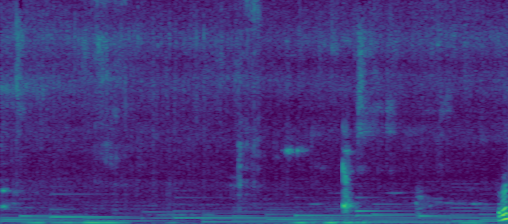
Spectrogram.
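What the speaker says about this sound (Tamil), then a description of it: "வெங்காயம் கொஞ்சம் வதங்கட்டும்" Onions sauté in oil in a pan, giving a soft, steady sizzle with a few light stirring taps, under background music with no talk.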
